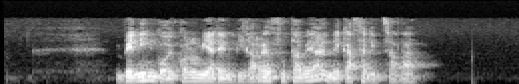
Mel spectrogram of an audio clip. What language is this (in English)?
Basque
